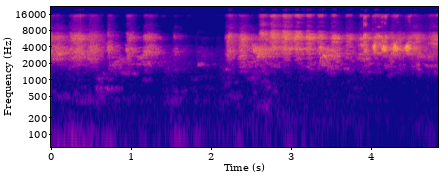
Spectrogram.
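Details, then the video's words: Budgerigars at their morning food, giving a continuous hissy, buzzy chatter of rapid chirps that breaks off briefly near the middle and then resumes. "𝘽𝙪𝙙𝙜𝙞𝙚𝙨 𝙈𝙤𝙧𝙣𝙞𝙣𝙜 𝙁𝙤𝙤𝙙 𝙒𝙞𝙩𝙝 𝙈𝙤𝙧𝙣𝙞𝙣𝙜 𝘾𝙝𝙞𝙧𝙥𝙞𝙣𝙜 𝙎𝙤𝙪𝙣𝙙𝙨"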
